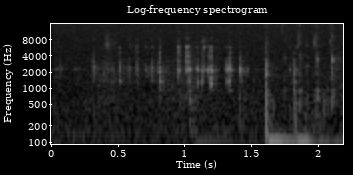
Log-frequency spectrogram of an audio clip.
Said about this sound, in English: Went for the garnish first. Huh? Oh, I sipped it and went for the garnish.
